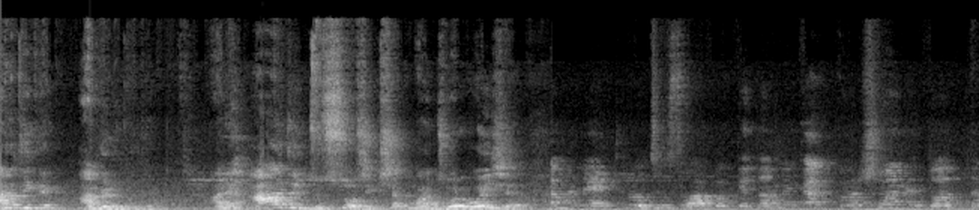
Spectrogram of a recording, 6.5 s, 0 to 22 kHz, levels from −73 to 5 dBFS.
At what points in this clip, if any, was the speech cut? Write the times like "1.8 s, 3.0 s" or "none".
3.7 s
